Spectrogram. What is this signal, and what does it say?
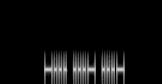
Morse code, heard as a keyed tone, about 48 wpm, 700 Hz. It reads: BVV
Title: All Cut Numbers - 3-Digit 50wpm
